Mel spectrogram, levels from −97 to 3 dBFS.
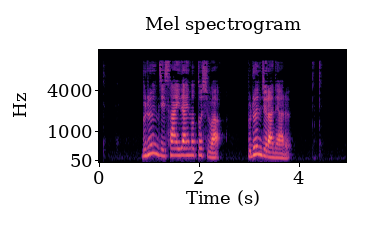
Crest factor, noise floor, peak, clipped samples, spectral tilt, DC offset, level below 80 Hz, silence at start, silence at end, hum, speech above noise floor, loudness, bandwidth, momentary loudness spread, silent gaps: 20 dB; -81 dBFS; -10 dBFS; under 0.1%; -5 dB/octave; under 0.1%; -80 dBFS; 0.85 s; 1.15 s; none; 53 dB; -28 LUFS; 11.5 kHz; 10 LU; none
